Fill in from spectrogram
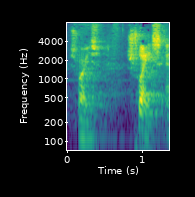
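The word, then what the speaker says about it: Swace: Estamos conociendo el Suzuki Swayze.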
